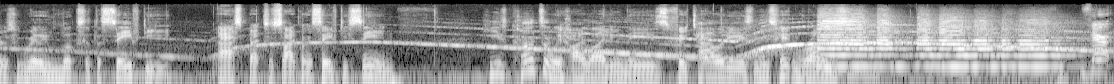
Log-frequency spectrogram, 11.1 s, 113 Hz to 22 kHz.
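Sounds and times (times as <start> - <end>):
speech: 0.0 - 4.1, 4.9 - 11.1
street noise: 0.0 - 11.1
loud sustained horn blaring outside a window: 8.1 - 10.8.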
